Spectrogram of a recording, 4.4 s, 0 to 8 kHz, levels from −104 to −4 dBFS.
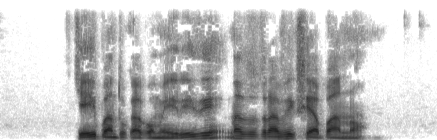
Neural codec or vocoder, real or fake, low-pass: none; real; 7.2 kHz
